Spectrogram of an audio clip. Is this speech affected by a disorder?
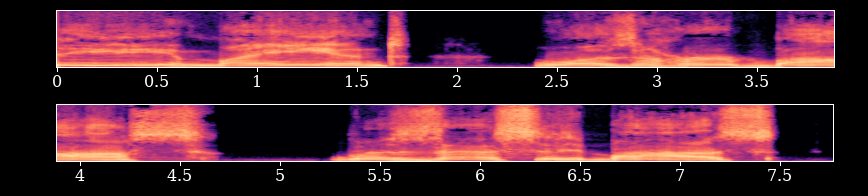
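Yes: primary progressive multiple sclerosis.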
